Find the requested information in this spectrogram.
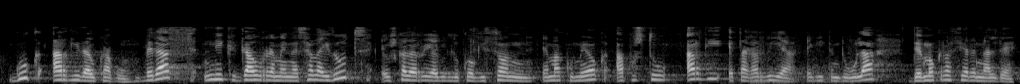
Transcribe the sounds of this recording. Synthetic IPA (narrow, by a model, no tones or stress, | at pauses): ɡukaɾɣiðawkaɣube̞ɾasnikɡawre̞me̞ne̞sanajðut̪e̞wskale̞riaβild̪uko̞ɣiso̞ne̞makume̞o̞kapost̪u | aɾɣiʔe̞t̪aɣaɾβiae̞ɣit̪e̞nd̪uɣula | ðe̞mo̞kɾasiaɾe̞nald̪e̞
